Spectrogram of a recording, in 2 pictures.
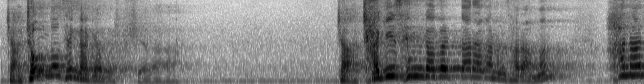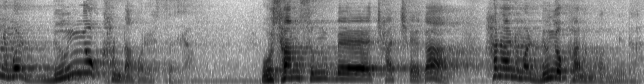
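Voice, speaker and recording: A man's voice: sits high, huge pitch swings, unhurried, darkish tone, roomy sound, in a large hall. A male pastor preaching a sermon with emphasis, often asking the congregation questions. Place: church sanctuary.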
